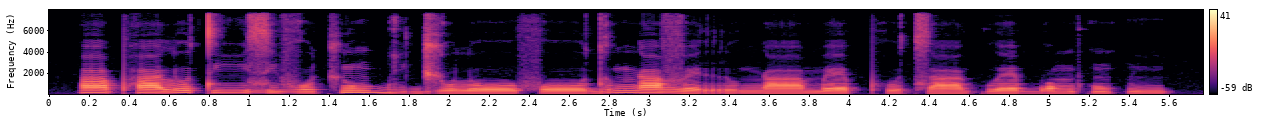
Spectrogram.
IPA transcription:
a˨ pʰ a˨ l ʊ˦˨ t iː˨ z i˨ v o˨ t͡ʃ ũ˦ ɡ͡b i˨ d͡ʒ o˨ l oː˦˨ f oː˨ d ʊ˦ ŋ a˦ v ɛ˨ r ʊ˨ ŋ aː˨ m ɛ˦ pʰ ʊ˨ t͡s aː˨ kʷ ɛ˦ b ɔ˦ m k ũ˦ p ĩ˨

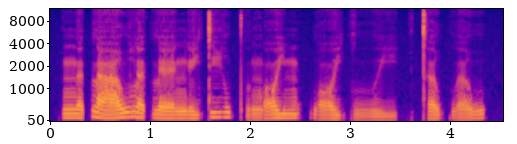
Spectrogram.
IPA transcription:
n̪ ɐ˨˥ t̚ l aː˨˥ w l ɐ˧ t̚ l ɛː˨ ŋ e˨˧ j t̪ iː˥ w pʰ ʊ˨ ŋ ɔː˥ j m ʊ˥ k̚ w ɔː˨ j k uː˨˩ j | t̪ʰ ɐ˨˥ w kʷ ɐ˨˥ w

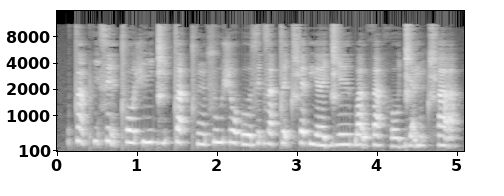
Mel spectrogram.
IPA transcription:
t ã˦˨ pʰ ḭ˦˨ sʰ ḛ˦˨ ɪ̯ tʰ ɔ˦ ʃ i˦ d͡ʑ ɪ˦ ʔ t ä˦ ʔ tʰ ũ˨ s u˦ ʃ ɔ˦ ʔ o˨ ʊ̯ sʰ ɪ˦ ʔ z ä˦ ʔ t ɛ̰˦˨ t͡ɕʰ ɛ˦ ʔ j ɛ˨ d͡ʑ e˦ ɪ̯ b a̰˦˨ ʊ̯ θ ä˦ ʔ h o˨ d͡ʑ ä̰˦˨ j ũ˦˨ t͡ɕʰ ä̰˦˨

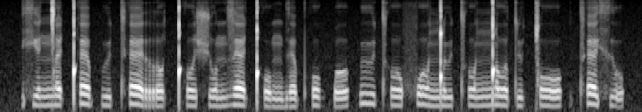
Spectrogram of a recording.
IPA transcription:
xʲ ɛ ŋ͡ǀ ɛ ǃʰ ɛ p ʉ tʰ ɛ r ɤ ǃʰ ɤ ʃ o n z ɛ ǃʰ o ŋ ɡ ɛ pʰ o k͡p ɤ | ʉ tʰ ɤ f ɤ ŋ͡ǃ ʉ tʰ ɤ ŋ͡ǃ ɤ t ʉ ǀ o | tʰ ɛ xʲ o

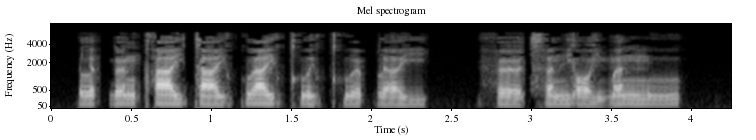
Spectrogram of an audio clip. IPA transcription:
l ɐ˨ k̚ œː˧ ŋ t̪ʰ aː˧ j k aː˨ j kʷ aː˥ j kʷʰ ɐ˨˧ j kʷʰ œː˨ p̚ l ɐ˨˧ j | h œː˨˩ t͡sʰ ɐ˨˧ n j ɔː˨˩ j m ɐ˧ n m uː˨˥ k̚

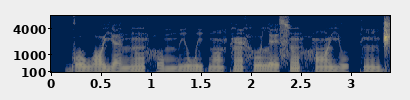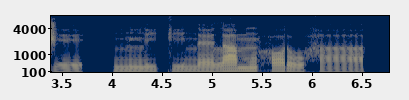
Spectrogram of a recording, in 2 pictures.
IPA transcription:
ɡ o˧ w ɔ˧ j ɛ˨ n ũ˧ h o˨ m i˨˦ w i˧ ɡ ɔ̃˧ k ɛ̃˦ h u˦ l e˧ s ũ˦ h ɔ̃˧ j u˨ k ĩ˧ d͡ʒ e˨ | n ĩ˨ ɾ i˧ k i˧ n ɛ˧ l a˦ m ũ˦ h ɔ˦ ɾ o˧ h a˨

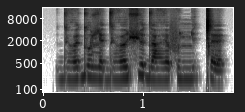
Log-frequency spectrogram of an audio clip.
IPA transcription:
dʱ œ d o ɮ ɛ dʱ œ ɕ œ d a ɦ ɛ f ə ɲ ə ǀ ɛ

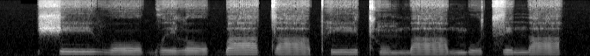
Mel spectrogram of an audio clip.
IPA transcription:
ʃ iː˦ β oː˨ ɡʷ i˨ l oː˨ ɡ͡b aː˦ t aː˨ pʰ iː˦ tʰ ũ˨ m aː˨ m u˦˨ t͡s i˦ n a˦

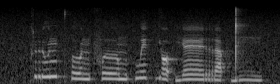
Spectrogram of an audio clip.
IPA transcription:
k r u˥˩ n pʰ o˧ n f ɤː˧ m k w e˥˩ k̚ j ɔ˨˩ ʔ j ɛː˧ r a˨˩ p̚ d iː˧

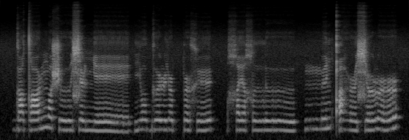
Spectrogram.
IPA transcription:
ɡ u dˤ ə˞ ŋ ɔ ʃ ɯː ɕ e ɭ ɲ eː | j o ɡ ɯː ɭ j ə˞ pː ə˞ x ʏ | χ eː χ lː ɯː | mː ʏ ɲ qʼ ə ɦ ə˞ ɕ ə˞ ɭ ə˞

